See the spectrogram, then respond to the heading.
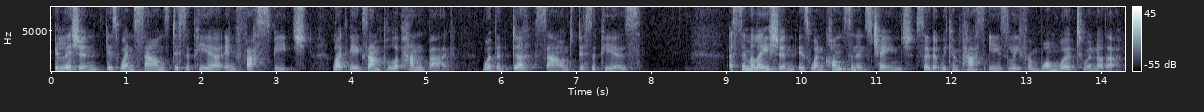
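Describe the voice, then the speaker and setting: A woman with a British accent giving a scripted, measured teaching narration for a language course, pausing to let listeners reflect. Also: medium pitch, darkish tone. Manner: measured, clear teaching delivery with pauses for reflection.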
